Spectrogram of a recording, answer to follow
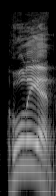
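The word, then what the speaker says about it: Julián: Julian, right? So you don't pronounce the J in either case.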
